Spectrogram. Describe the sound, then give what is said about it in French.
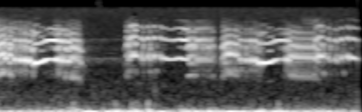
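Terns give a rapid series of harsh, grating calls, about four raspy bursts in quick succession, fairly loud over a low background rumble. “Il me semble que c'est des sternes, ouais.”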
